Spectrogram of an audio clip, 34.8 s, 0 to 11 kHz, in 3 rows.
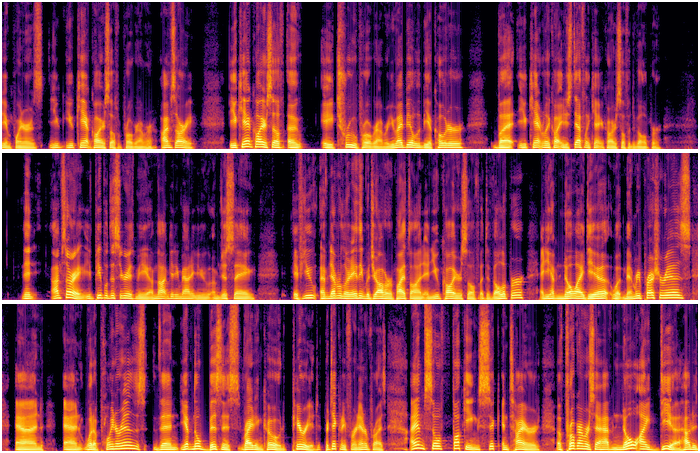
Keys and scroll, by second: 15.0-17.1 typing.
